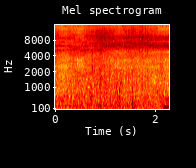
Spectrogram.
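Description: Faint steady room noise, with a few soft clicks, the sharpest about one and a half seconds in.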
